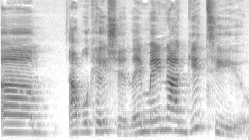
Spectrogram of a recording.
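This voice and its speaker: The tone is bright and sharp. The voice is raised and projected. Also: woman. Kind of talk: casual advice vlog. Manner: fast.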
